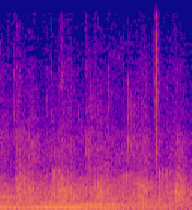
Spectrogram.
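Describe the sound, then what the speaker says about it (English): Church congregation applauding during a Sabbath service, a steady wash of clapping throughout with a sustained tone from music beneath, moderately quiet and without speech. "Can we give the Lord another round of applause?"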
